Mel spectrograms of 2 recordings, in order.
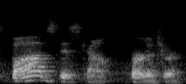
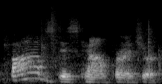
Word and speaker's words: Bob's Discount Furniture: It's Bob's Discount Furniture. That's what I said. Bob's Discount Furniture. You're putting the emphasis on the wrong syllable. It's Bob's Discount Furniture, as in get Bob's discount on furniture.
